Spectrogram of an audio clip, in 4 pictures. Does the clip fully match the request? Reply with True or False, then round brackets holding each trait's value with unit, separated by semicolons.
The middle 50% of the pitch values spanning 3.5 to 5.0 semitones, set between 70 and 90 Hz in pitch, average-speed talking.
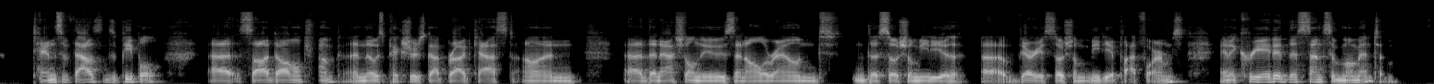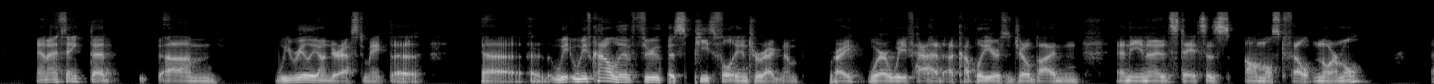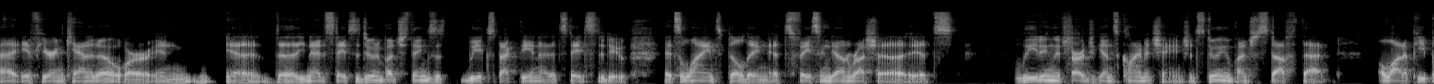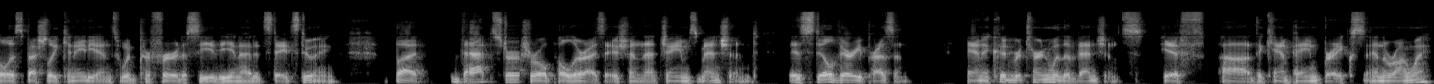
True (3.9 semitones; 85 Hz; 170 wpm)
